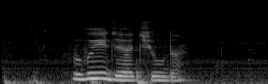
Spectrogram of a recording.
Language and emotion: Russian, sad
